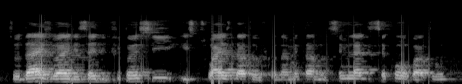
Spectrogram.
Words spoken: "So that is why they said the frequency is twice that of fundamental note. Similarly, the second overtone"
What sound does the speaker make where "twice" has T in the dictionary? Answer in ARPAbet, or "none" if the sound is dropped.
T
